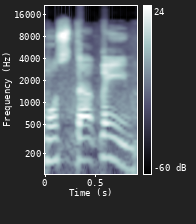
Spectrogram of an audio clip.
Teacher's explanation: काफ को भी मोटा अदा करना है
